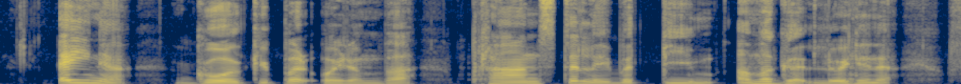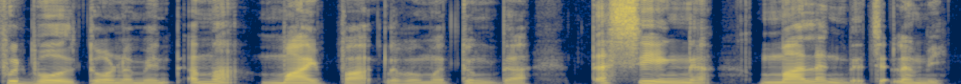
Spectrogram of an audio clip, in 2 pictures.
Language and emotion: Manipuri, happy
